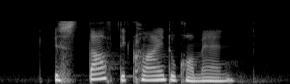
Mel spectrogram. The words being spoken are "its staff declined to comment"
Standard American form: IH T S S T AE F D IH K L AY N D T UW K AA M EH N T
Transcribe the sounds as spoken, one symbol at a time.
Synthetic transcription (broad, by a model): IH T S S T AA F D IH K L AY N T UW K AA M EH N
